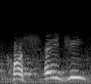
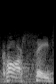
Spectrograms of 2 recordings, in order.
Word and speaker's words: corsage: Oh, Abbott, I bought her the most beautiful corsage. That's no, not corsage. You mean corsage? No. You mean corsage. AGE is pronounced arge, as in corsage and garage.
